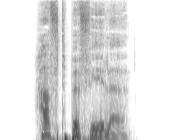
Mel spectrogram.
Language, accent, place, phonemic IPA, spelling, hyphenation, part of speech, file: German, Germany, Berlin, /ˈhaftbəˌfeːlə/, Haftbefehle, Haft‧be‧feh‧le, noun, De-Haftbefehle.ogg
- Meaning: 1. nominative/accusative/genitive plural of Haftbefehl 2. dative singular of Haftbefehl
